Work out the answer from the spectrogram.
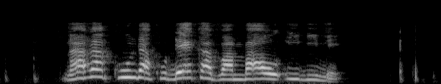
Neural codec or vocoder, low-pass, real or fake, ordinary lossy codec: codec, 16 kHz, 4 kbps, FunCodec, trained on LibriTTS, 50 frames a second; 7.2 kHz; fake; Opus, 32 kbps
